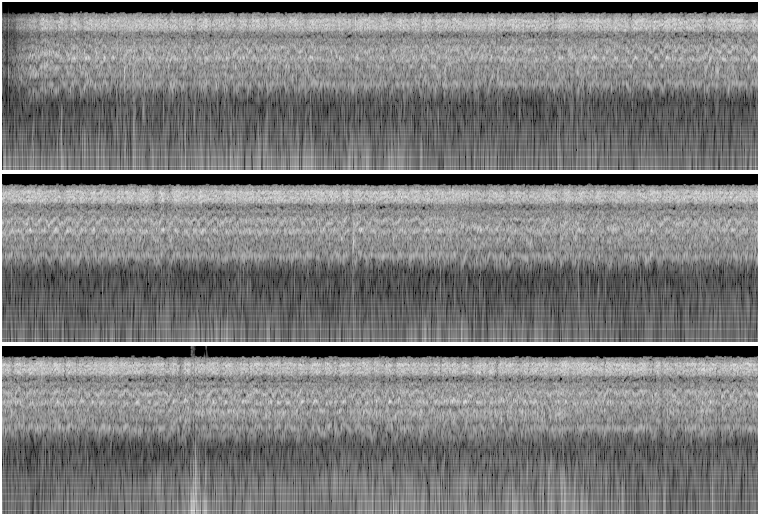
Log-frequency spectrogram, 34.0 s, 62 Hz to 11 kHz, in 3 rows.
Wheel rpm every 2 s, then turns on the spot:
120, 230, 230, 230, 230, 230, 230, 230, 230, 220, 220, 230, 220, 210, 210, 210, 230.
none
